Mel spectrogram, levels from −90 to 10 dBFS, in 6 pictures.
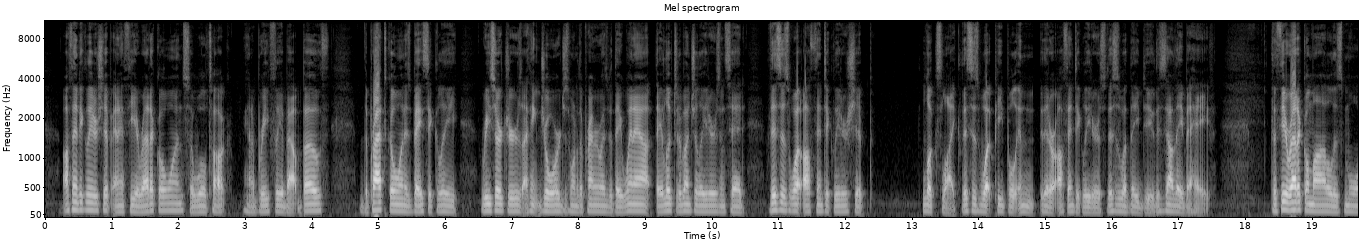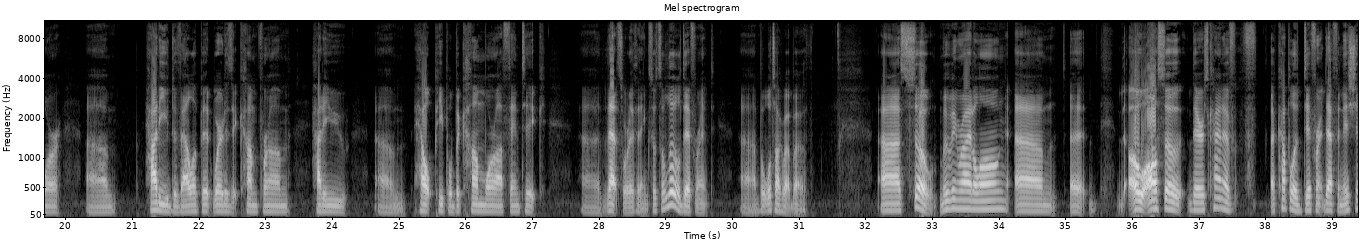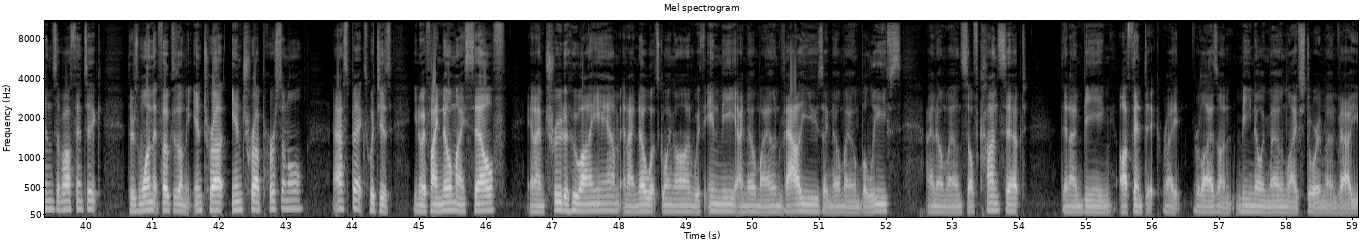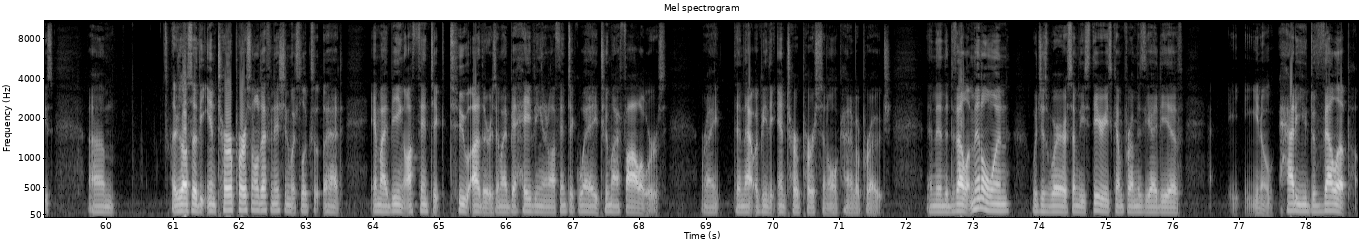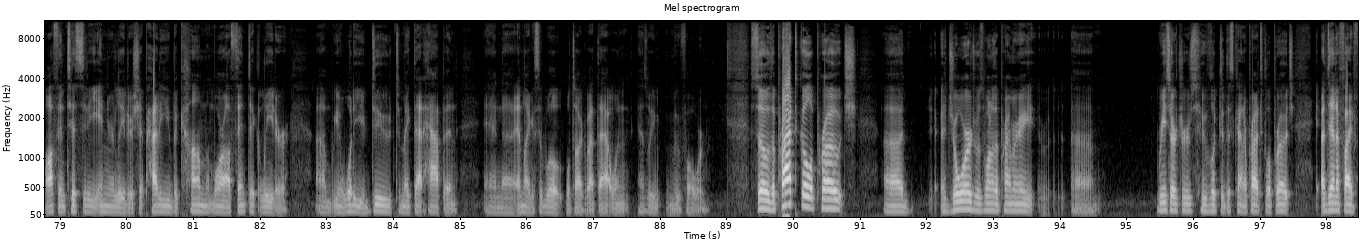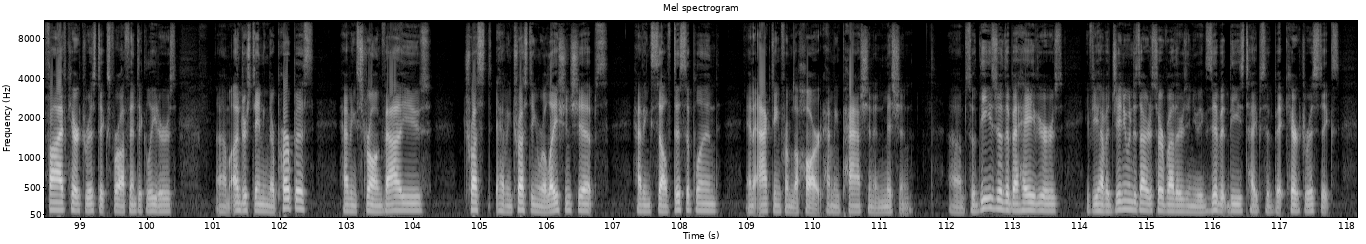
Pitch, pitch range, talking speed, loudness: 105 Hz, 100-120 Hz, 185 wpm, -17 LUFS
